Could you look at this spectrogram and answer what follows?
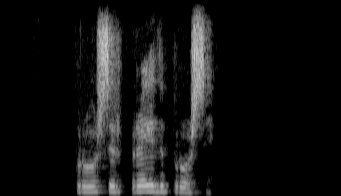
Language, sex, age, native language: Icelandic, female, 40-49, Icelandic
